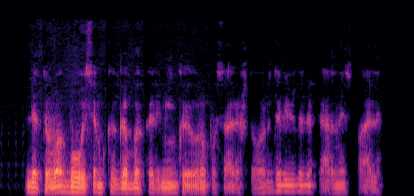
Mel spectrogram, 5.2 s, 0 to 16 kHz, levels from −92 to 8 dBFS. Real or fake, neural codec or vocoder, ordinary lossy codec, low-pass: fake; codec, 44.1 kHz, 7.8 kbps, Pupu-Codec; MP3, 48 kbps; 14.4 kHz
